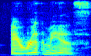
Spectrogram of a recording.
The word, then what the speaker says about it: arrhythmias: Arrhythmias. There you go. Arihythmias.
